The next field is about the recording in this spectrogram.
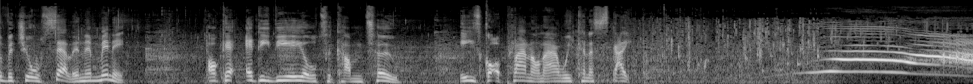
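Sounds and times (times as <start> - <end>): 
speech: 0.0 - 6.7
water running from a sink tap: 5.7 - 8.8.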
